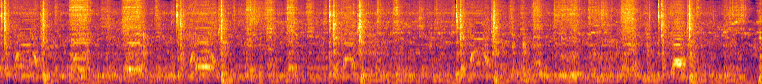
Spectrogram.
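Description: A Silhouette cutting machine cuts heavy textured cardstock with a steady mechanical whir, punctuated by frequent short clicks and ticks as the blade carriage moves back and forth at close range.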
